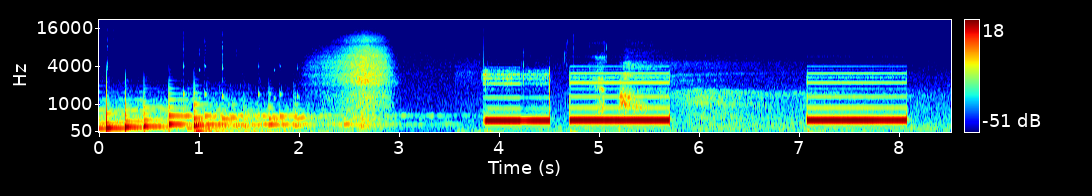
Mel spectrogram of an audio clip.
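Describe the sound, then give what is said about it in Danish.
A quick run of rising dialing beeps, then a phone line's ringing tone sounds in three steady, clear electronic bursts, the first two close together and the last after a longer pause, on a call placed from Denmark to Landstyrelsen i Skåne. “og jeg ringer fra Danmark.”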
